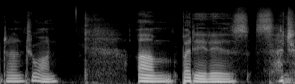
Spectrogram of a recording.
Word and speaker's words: Don Juan: look he's singing like Don Juan and I'm like oh lived in California too long I thought it was Don Juan. It's not it's two syllables.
